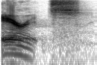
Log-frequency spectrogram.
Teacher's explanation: a tonic syllable, which is where the emphasis is on the first syllable of a word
